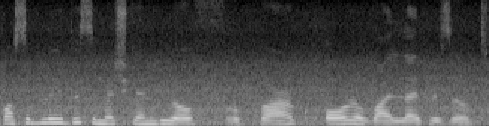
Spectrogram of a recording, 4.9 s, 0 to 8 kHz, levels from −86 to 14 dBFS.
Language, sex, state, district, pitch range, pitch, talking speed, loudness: English, female, Arunachal Pradesh, Lower Dibang Valley, 175-220 Hz, 190 Hz, 145 wpm, -15 LUFS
